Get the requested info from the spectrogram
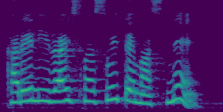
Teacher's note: He could have said mas ka, but he uses ne. Thus, because you are not putting a question mark, the intonation is rising with particle ne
